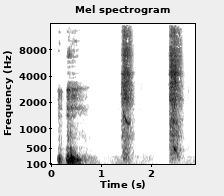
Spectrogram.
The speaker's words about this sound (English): Sorry guys, I didn't mean to sniff one to the mic.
